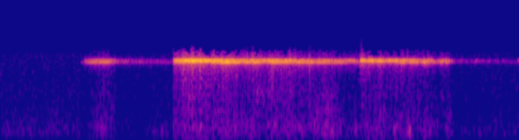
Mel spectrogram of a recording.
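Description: A high single-pitched tone sounds: briefly and faintly about a second in, then louder about two seconds in, holding with a wavering level for some three seconds before fading out. It is the signal that ends the final relaxation.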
